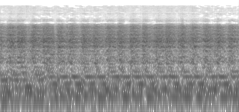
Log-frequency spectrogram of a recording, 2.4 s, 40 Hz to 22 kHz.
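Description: Distorted electric guitar playing a punk rock part, overdriven through a modified TS9 pedal into a 100-watt Marshall JCM800 amplifier with a simulated speaker cabinet.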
